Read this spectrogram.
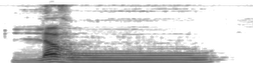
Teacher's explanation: ہا پر الٹا پیش ہے، اس کو ایک الف کے برابر لمبا کرنا ہے، یہ کھڑی حرکات میں سے ہے۔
